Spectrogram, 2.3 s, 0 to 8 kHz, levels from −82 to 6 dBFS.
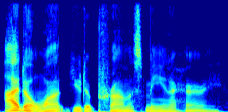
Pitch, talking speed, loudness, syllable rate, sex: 95 Hz, 265 wpm, -23 LUFS, 6.2 syllables/s, male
